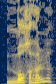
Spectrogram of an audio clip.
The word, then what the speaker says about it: morale: but in that case you've got this e at the end, which is silent, so you don't pronounce it.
